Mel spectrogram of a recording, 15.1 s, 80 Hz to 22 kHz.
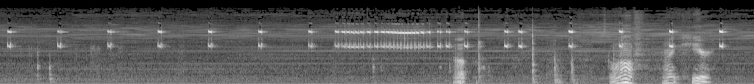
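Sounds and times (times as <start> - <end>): leak detector beeping: 0.0 - 0.4, 1.0 - 1.5, 2.1 - 2.5, 3.1 - 3.4, 4.1 - 4.4, 5.0 - 5.4, 6.1 - 14.7.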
